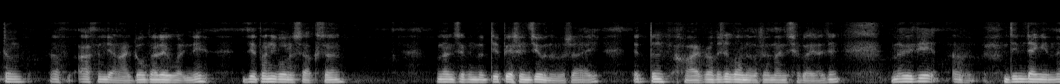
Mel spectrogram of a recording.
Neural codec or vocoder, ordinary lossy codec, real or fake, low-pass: codec, 16 kHz, 1.1 kbps, Voila-Tokenizer; none; fake; none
